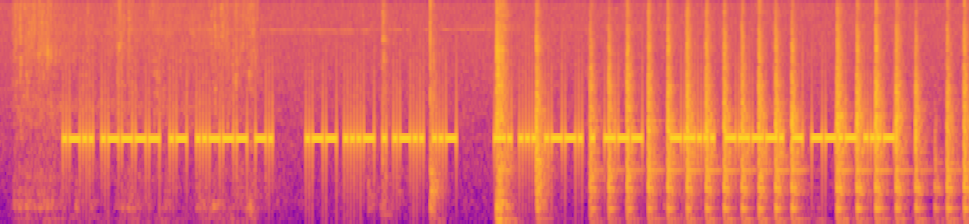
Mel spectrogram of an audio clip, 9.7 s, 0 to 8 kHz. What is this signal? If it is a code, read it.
Morse code, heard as a keyed tone, hand-sent with a paddle, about 37 wpm, 1180 Hz, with kitchen noise. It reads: L1A2N WVELU NSPEO 79TQV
